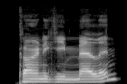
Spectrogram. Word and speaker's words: Carnegie Mellon: Carnegie Mellon.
